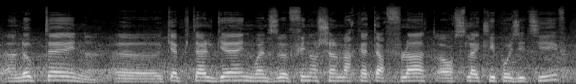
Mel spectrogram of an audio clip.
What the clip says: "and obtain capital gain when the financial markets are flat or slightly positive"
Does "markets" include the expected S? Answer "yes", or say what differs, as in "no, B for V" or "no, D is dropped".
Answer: no, S is dropped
